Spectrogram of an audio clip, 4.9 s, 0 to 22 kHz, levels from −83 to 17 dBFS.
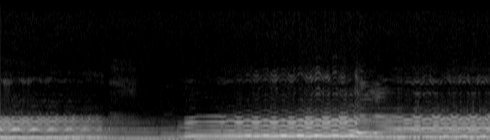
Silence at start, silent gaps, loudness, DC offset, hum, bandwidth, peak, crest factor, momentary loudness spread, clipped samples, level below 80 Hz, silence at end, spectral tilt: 0 s; none; -20 LUFS; under 0.1%; none; 10.5 kHz; -6 dBFS; 14 dB; 16 LU; under 0.1%; -62 dBFS; 0 s; -5 dB/octave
